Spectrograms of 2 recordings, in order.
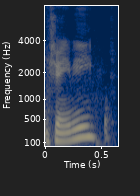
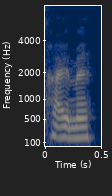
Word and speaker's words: Jaime: No, because usually anytime you see that spelling, it's usually Jaime. But I've noticed that some people do spell it with a Y, and that's when it becomes just another spelling of Jamie.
